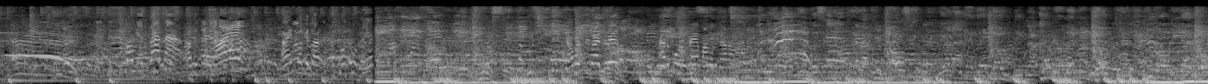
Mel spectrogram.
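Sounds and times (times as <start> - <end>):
loud party music with bass: 0.0 - 12.0
people shouting and talking: 0.0 - 12.0.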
